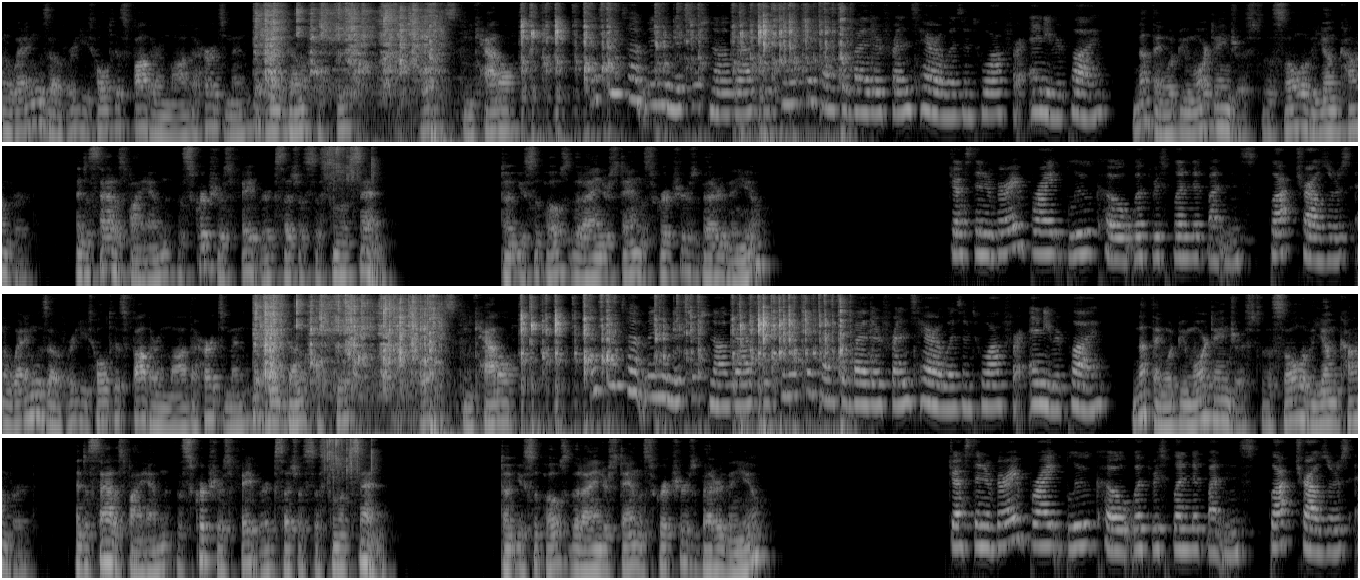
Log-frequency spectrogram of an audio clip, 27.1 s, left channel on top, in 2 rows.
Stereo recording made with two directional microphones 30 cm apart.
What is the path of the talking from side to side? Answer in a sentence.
In this clip you hear the talking stay in one place.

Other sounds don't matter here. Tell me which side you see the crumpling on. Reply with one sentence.
You can hear the crumpling on the right.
